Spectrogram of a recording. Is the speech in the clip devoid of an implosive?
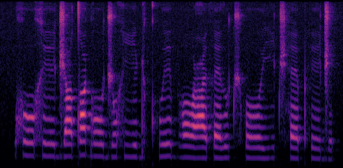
yes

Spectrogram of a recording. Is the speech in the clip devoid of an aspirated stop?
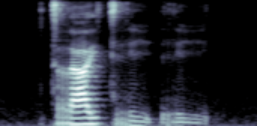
yes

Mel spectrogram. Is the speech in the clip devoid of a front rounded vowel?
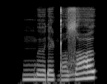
no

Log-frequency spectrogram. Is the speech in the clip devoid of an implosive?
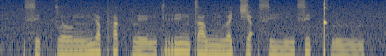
yes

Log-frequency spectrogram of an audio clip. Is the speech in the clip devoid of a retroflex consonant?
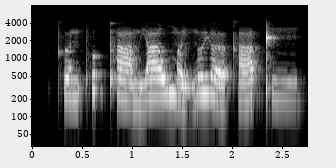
yes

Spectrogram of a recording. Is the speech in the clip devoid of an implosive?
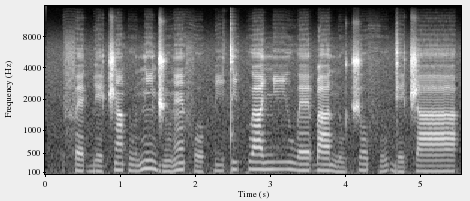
no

